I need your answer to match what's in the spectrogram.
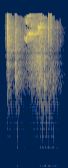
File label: open store; fox audio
